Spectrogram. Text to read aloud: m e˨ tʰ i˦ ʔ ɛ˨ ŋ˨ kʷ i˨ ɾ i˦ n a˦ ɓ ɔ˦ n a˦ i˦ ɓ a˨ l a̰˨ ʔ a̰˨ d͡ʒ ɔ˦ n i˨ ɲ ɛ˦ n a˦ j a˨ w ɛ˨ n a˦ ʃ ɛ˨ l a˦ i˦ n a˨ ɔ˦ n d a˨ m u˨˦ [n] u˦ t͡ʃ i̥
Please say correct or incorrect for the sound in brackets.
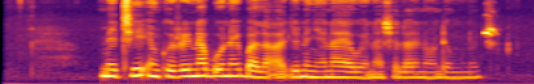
correct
